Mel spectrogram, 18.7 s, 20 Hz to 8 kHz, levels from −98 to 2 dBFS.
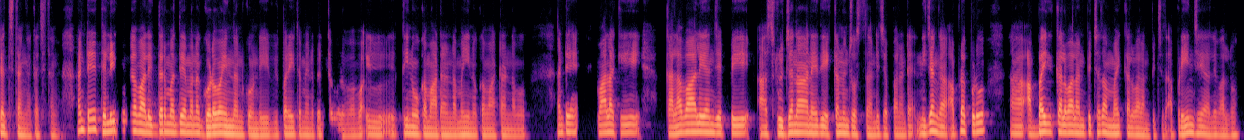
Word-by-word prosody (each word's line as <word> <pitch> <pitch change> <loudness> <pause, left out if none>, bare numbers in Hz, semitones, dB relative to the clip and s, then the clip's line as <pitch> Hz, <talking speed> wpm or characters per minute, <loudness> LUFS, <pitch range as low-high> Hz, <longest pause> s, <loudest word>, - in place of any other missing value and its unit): ఖచ్చితంగా, 95 -5 -2
ఖచ్చితంగా. 90 -1 -9 0.3
అంటే, 170 +1 +2 0.2
తెలీకుండా 155 +2 +2
వాళ్ళిద్దరి 130 +1 +3
మధ్య 130 +1 +3
ఏమైనా 125 -1 +1
గొడవయిందనుకోండి, 105 -4 +4 0.2
విపరీతమైన 95 -1 -3
పెద్ద 95 - -7
గొడవ, 90 0 -7 0.2
వ 100 - -3
ఈ - - -1 0.5
తినొక 110 -3 +1
మాట 95 0 0
అనడము, 95 +1 -1
ఈయనొక 95 -1 -3
మాట 90 0 -6
అనడము. 85 -1 -6 0.5
అంటే, 135 +2 +2 0.5
వాళ్ళకి 125 0 +1 0.6
కలవాలి 135 +5 +4
అని 130 -1 +2
జెప్పి 120 0 +1 0.4
ఆ - - 0
సృజన 120 +3 +2 0.2
అనేది 115 -1 +2
ఎక్కడి 120 +5 -1
నుంచి 115 -1 0
వస్తుందండి 100 0 -4
జెప్పాలంటే? 95 +1 -4 0.2
నిజంగా, 120 -3 +3
అప్పుడప్పుడు 135 +4 +1 0.5
ఆహ్, 115 0 0
అబ్బాయికి 135 +5 +3
కలవాలనిపిచ్చదు, 125 0 +1
అమ్మాయికి 110 0 0
కలవాలనిపిచ్చదు. 95 -2 -4
అప్పుడు 100 +2 -4
ఏం 125 - +2
జేయాలి 100 -4 -2
వాళ్ళు? 95 0 -5
110 Hz, 135 wpm, -22 LUFS, 95-125 Hz, 0.6 s, గొడవయిందనుకోండి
